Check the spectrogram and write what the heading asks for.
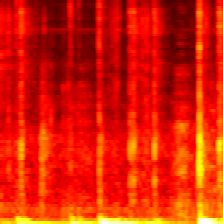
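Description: Rapid keyboard typing, a run of irregular clicks and clacks with a few heavier key strikes standing out, played alone without any voices.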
